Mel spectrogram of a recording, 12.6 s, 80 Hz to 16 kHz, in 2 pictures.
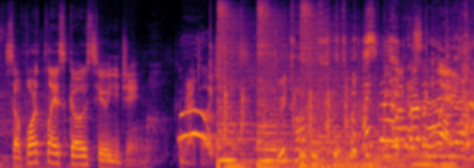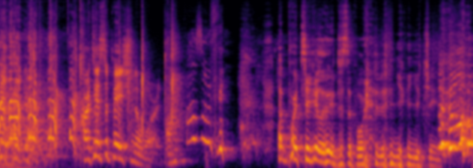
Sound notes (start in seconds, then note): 2.7 clapping; 3.0 dramatic music intensifies; 4.2 indistinct conversation; 11.1 laughter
